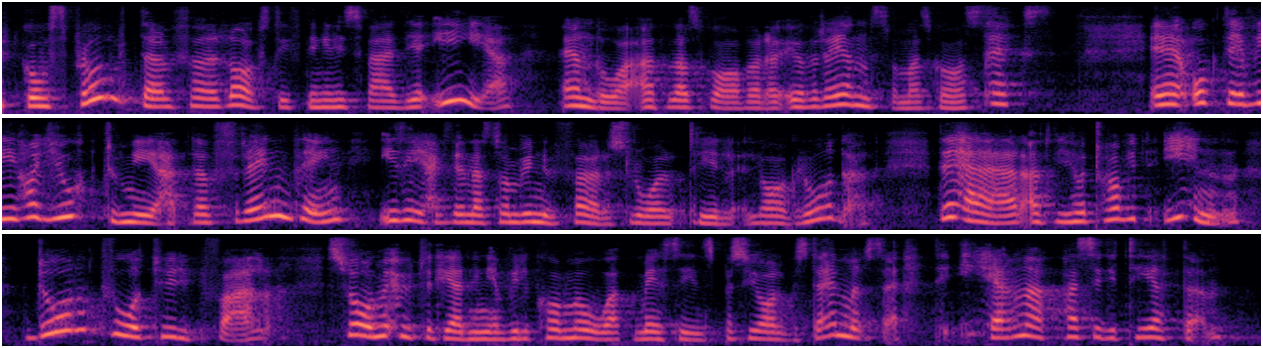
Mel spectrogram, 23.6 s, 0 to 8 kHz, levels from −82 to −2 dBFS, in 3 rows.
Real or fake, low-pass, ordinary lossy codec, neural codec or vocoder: fake; 7.2 kHz; none; codec, 16 kHz in and 24 kHz out, 0.6 kbps, FocalCodec, streaming, 2048 codes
